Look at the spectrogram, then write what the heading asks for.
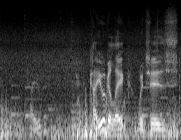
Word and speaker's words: Cayuga: Is that how you pronounce it? Cayuga?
